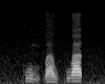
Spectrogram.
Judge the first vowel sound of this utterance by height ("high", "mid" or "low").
high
